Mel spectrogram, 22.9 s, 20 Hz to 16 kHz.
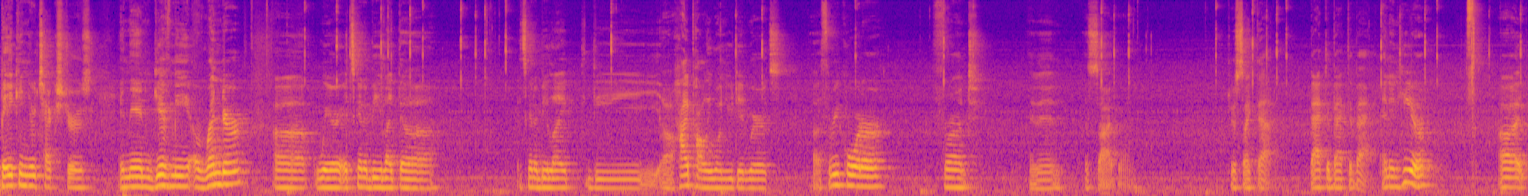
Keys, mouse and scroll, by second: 4.5 alt+click, 5.4 alt+middle click, 5.9 alt+middle click, 6.3 alt+click, 7.1 alt+middle click, 7.6-9.3 shift+right drag, 11.1 alt+middle click, 12.8-14.1 alt+drag, 14.6-16.5 alt+drag, 16.7 alt+middle click, 18.2 alt+click, 19.3-20.7 alt+drag, 21.0 alt+middle click, 21.5 alt+click, 22.4 alt+middle click.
